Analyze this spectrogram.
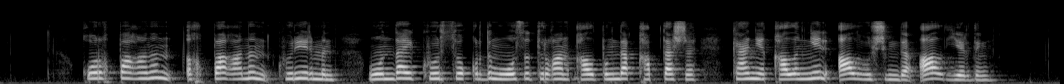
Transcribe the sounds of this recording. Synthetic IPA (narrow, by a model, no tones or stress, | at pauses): qʰo̞ɾəq̚pɑʁɑnənəqpɑʁɑnəŋkʲʰɵɾe̞ɾmɪn | wo̞nd̪ɑjkʲʰɵɾsoqəɾd̪əɴwo̞sət̪ʰʊɾʁɑɴqʰɑlˠpəɴd̪ɑqʰɑp̚t̪ɑʃə | kʲʰæniqʰɑlˠəŋe̞lɑlˠwɵʃɪŋd̪ɪʔɑlˠje̞ɾd̪ɪŋ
